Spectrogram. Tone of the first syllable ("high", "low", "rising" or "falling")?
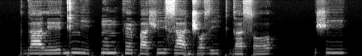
low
